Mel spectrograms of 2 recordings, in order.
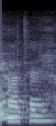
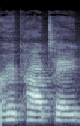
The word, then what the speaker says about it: Hecate: Hecate. Or Hecate, depending on how you pronounce the syllables.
